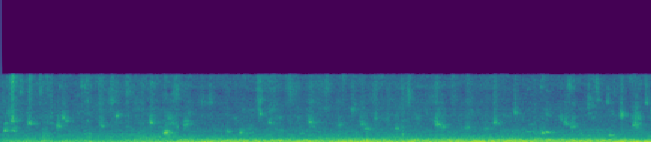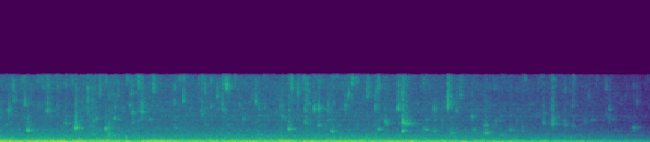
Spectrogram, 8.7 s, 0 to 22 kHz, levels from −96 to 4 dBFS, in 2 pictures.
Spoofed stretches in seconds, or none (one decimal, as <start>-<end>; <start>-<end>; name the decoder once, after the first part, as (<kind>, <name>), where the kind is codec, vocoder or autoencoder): 0.6-3.4 (autoencoder, DAC-VAE)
